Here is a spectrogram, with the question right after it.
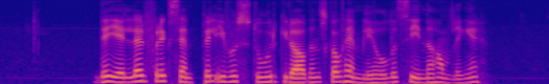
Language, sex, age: Norwegian, male, 24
